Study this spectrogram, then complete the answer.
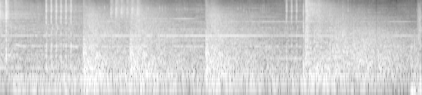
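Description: Field guns fire with heavy booms.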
